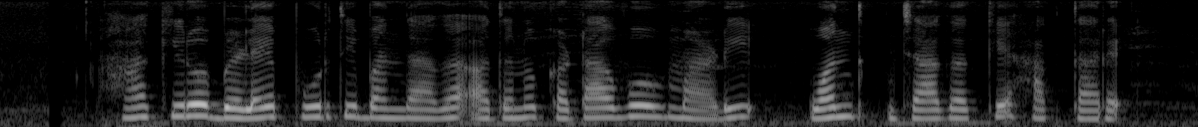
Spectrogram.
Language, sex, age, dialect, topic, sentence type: Kannada, female, 31-35, Central, agriculture, statement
